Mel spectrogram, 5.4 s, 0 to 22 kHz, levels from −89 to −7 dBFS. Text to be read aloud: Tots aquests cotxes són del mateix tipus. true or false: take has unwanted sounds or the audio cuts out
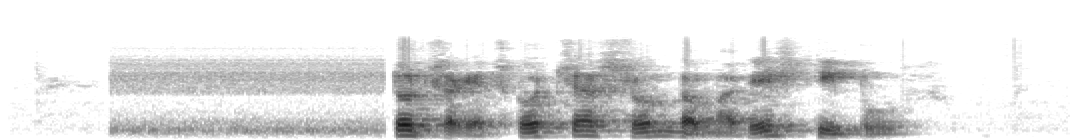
false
